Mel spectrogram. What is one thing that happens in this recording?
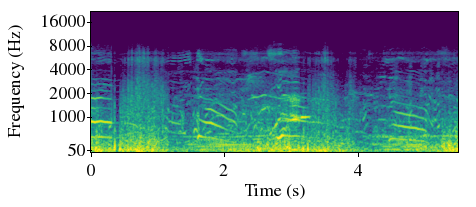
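Wind rushes and buffets loudly past a fast-spinning fairground ride.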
